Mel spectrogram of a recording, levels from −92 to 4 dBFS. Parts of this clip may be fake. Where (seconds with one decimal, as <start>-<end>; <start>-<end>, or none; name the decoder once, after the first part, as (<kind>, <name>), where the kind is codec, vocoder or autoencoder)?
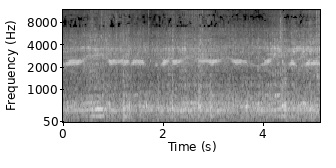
0.5-1.9 (vocoder, BigVGAN v2)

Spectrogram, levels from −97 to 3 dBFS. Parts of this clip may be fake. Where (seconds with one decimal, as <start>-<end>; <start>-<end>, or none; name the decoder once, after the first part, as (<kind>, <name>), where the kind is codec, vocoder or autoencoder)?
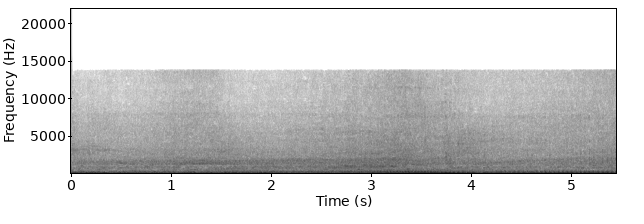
none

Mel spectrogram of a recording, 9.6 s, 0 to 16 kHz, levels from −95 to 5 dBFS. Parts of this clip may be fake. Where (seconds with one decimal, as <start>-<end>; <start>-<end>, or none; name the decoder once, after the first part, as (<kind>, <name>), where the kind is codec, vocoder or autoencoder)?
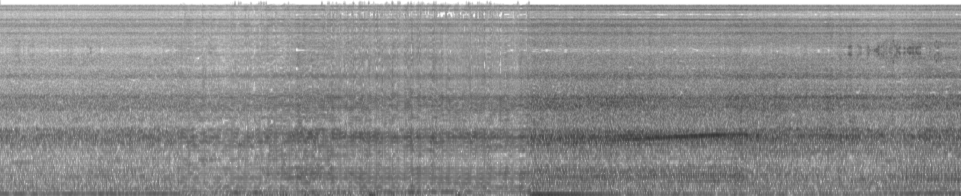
1.8-5.3 (vocoder, BigVGAN v2)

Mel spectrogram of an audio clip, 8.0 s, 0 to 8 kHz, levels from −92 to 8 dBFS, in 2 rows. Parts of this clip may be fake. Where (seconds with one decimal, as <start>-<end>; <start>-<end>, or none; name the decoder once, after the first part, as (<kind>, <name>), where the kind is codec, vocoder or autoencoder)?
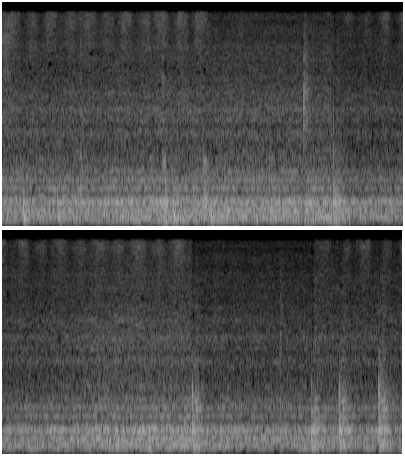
none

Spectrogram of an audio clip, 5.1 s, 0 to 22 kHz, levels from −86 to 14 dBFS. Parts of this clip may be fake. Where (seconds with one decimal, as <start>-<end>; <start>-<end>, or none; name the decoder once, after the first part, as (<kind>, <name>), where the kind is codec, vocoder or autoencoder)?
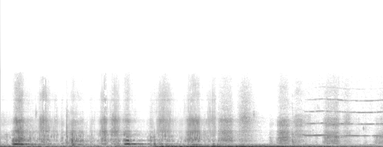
0.0-2.9 (vocoder, BigVGAN v2)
